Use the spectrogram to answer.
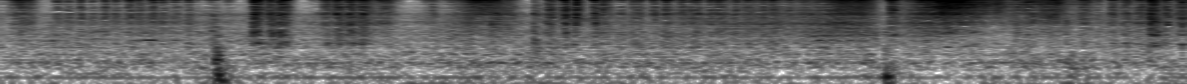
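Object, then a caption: Graphite pencil on paper sketchbook page. A yellow wooden graphite pencil draws lines and scratches across the page of an open paper sketchbook lying flat. The clip is a steady, quiet, papery scratching and rubbing with bright hiss in the strokes, over a low background rumble.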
